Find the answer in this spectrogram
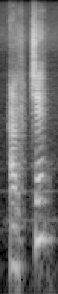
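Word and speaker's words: ἀρχή: es la palabra griega arche que viene en el en el número strong G746. es una palabra griega que se pronuncia arché y que quiere decir cabeza, gobernante, jefe, gobernador.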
